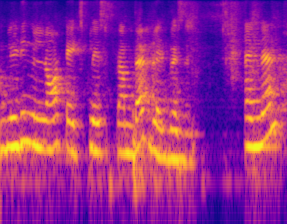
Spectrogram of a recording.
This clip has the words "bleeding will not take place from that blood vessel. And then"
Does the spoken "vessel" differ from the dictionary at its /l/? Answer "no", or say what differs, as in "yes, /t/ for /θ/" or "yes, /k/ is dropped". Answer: yes, /n/ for /l/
